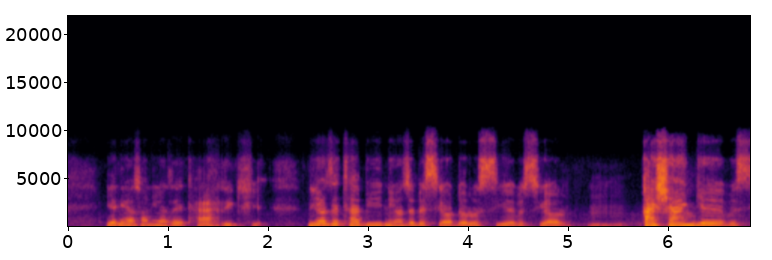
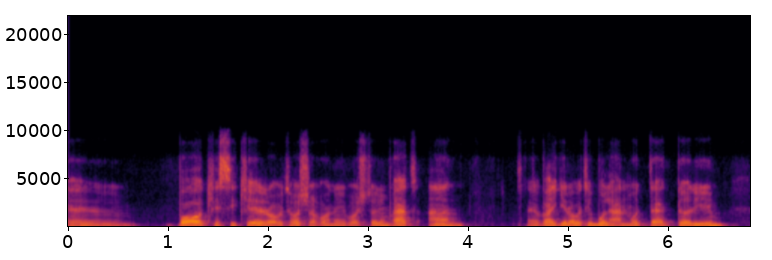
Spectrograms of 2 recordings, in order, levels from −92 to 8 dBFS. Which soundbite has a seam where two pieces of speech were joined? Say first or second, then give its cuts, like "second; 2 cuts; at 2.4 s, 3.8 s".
first; 1 cut; at 5.6 s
